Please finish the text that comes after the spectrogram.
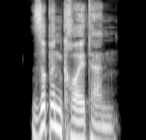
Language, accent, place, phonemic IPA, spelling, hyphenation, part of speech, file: German, Germany, Berlin, /ˈzʊpn̩ˌkʀɔɪ̯tɐn̩/, Suppenkräutern, Sup‧pen‧kräu‧tern, noun, De-Suppenkräutern.ogg
- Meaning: dative plural of Suppenkraut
